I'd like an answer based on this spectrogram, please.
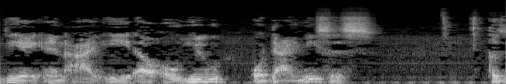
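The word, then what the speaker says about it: Daniélou: Ecstasy Traditions of Shiva and Dionysus by Alan Dandalou, Alain, last name Danielou, or Dionysus, because it's pronounced Dionysus sometimes and Dionysus.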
